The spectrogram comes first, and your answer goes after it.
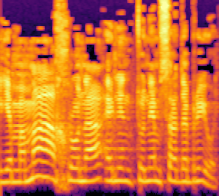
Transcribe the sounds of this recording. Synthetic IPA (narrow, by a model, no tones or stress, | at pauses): jemamaːχɾonaʔelenet̪unemsɾad̪abɾiut̪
